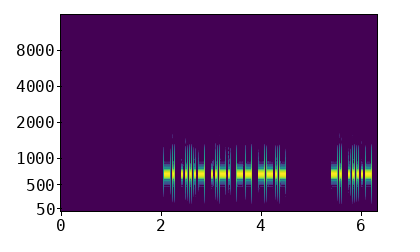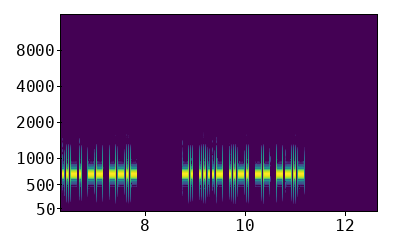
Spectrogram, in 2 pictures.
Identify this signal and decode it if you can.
Morse code, heard as a keyed tone, about 27 wpm, 700 Hz. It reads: N4FMQ N4FMQ N4FMQ
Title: USA Call Signs - 5 Characters - Repeated 3x - 28wpm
